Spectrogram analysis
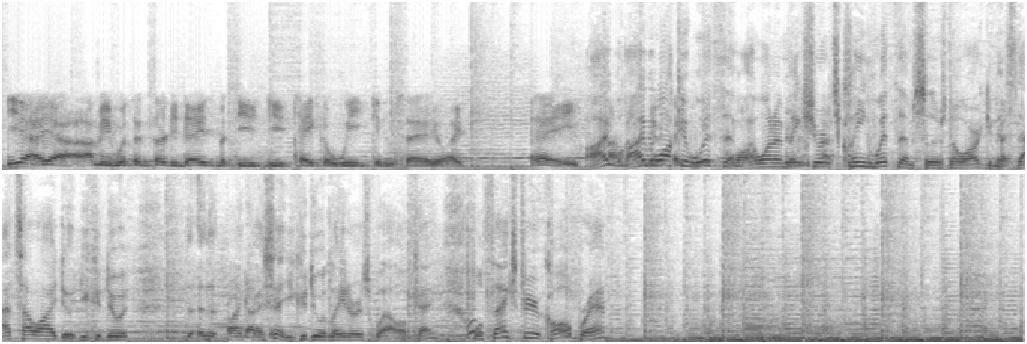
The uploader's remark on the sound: heading to the phones to answer questions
